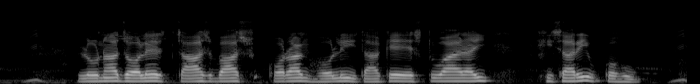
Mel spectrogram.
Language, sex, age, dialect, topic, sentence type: Bengali, male, 18-24, Rajbangshi, agriculture, statement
